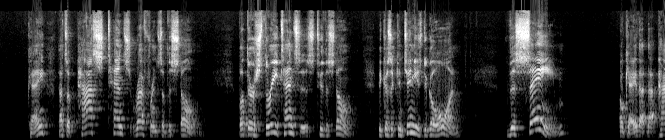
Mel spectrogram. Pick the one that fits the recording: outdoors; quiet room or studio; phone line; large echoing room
large echoing room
